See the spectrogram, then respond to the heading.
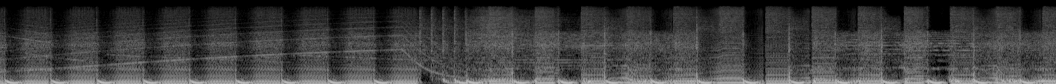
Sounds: music

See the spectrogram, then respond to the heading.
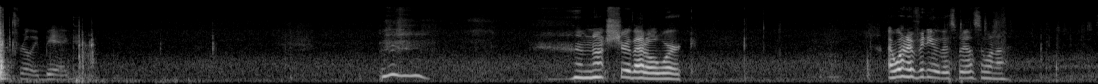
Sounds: outside, urban or man-made, child speech, speech

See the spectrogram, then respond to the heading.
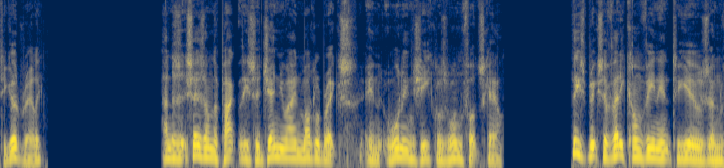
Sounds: speech, inside a small room

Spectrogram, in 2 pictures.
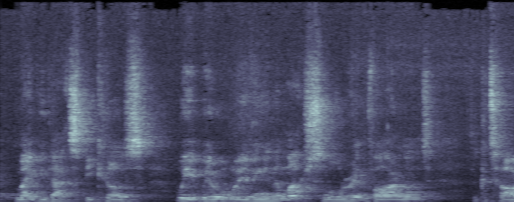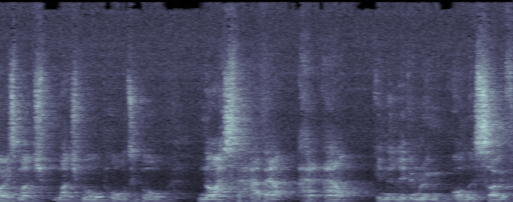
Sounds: speech

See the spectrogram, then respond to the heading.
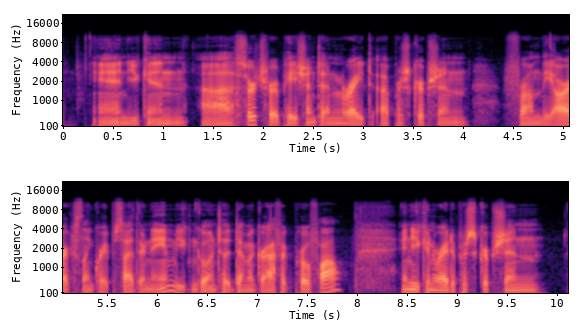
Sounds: speech

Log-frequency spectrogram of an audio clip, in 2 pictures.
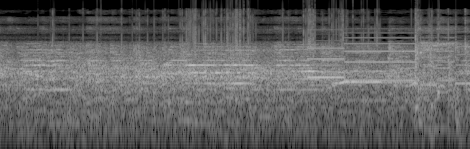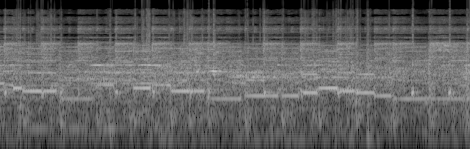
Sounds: music

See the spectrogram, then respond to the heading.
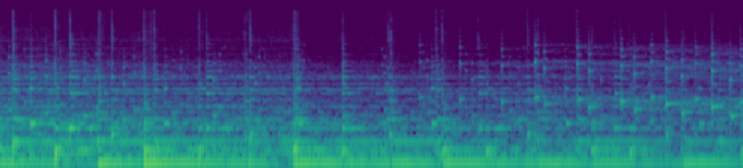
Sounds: music, harmonic

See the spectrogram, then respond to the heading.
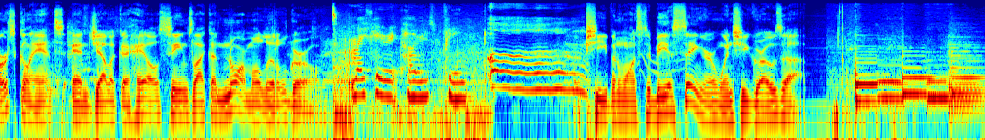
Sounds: music, speech

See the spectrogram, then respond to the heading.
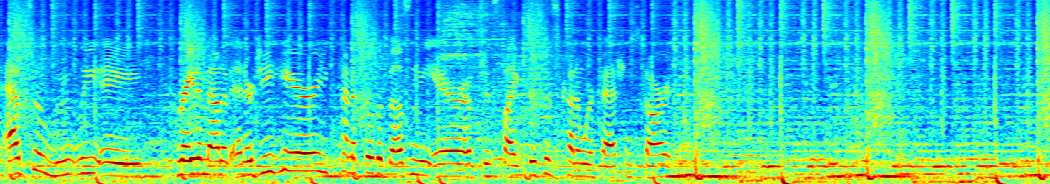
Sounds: speech, music

